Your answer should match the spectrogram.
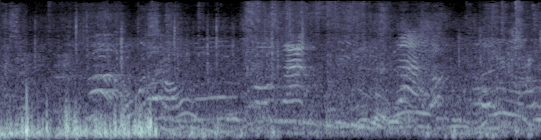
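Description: Children's voices chattering and calling in the background. A burst of low rumbling noise in the first second or so is the loudest part.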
